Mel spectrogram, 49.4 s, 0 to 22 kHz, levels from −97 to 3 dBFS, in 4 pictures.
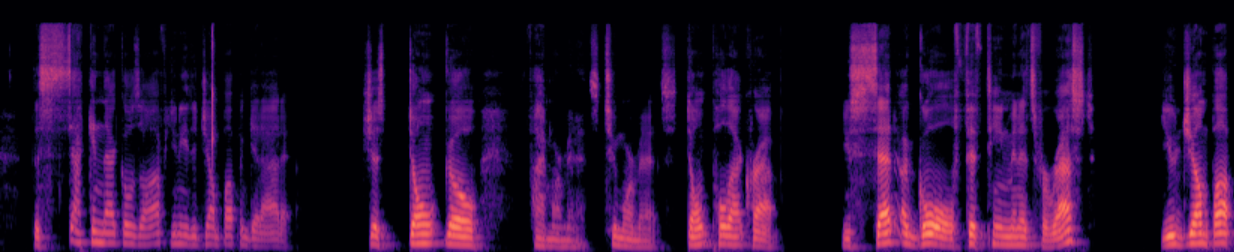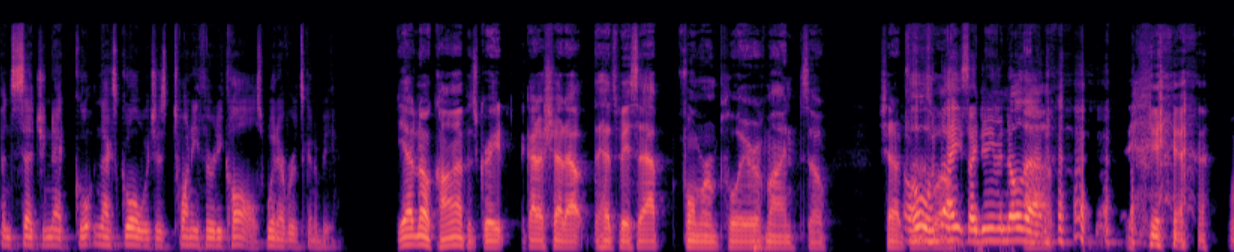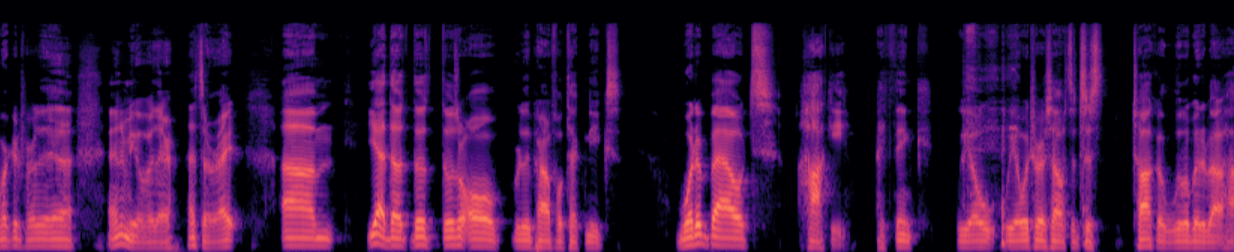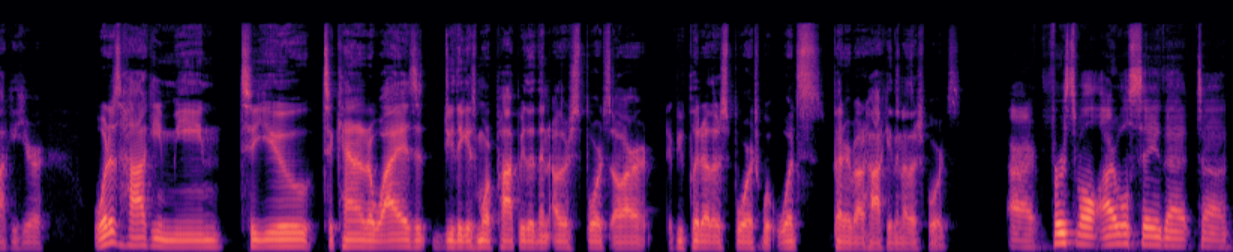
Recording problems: none

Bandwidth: 14.5 kHz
